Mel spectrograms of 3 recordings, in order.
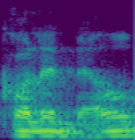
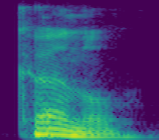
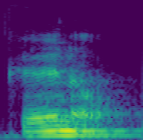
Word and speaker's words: colonel: the shop, to the KFC and order a Colonel burger.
